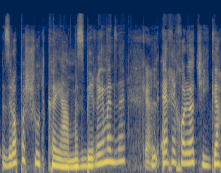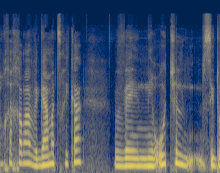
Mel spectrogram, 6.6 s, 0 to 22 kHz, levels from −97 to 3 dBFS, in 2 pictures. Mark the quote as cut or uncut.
uncut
